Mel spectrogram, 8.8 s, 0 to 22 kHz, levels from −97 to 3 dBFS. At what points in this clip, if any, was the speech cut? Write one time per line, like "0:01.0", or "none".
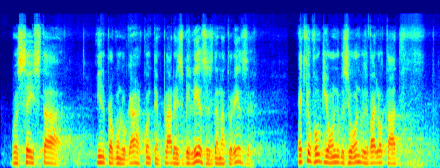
0:05.7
